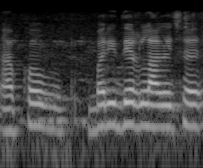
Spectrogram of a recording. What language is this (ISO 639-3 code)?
mai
